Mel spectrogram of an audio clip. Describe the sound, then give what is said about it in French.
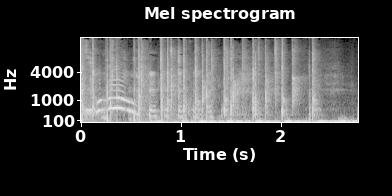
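A crowd breaks into quick, dense applause, many hands clapping at once for about three seconds, with a voice crying out over it at the start before the clapping thins and fades. “C'est un peu timide quand même les applaudissements. On recommence, on recommence.”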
